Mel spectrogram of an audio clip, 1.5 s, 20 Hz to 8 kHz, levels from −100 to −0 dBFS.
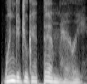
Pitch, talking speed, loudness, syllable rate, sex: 115 Hz, 245 wpm, -16 LUFS, 4.9 syllables/s, male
